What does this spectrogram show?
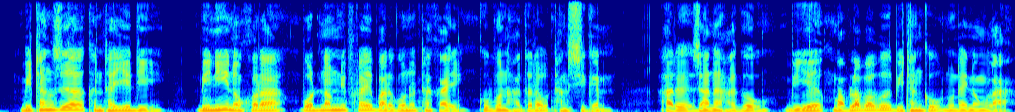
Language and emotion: Bodo, neutral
